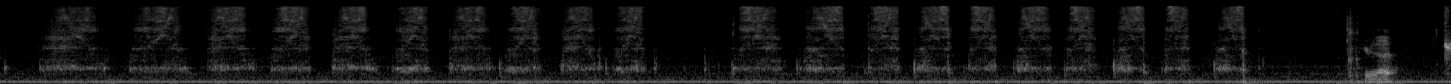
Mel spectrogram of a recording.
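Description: Knife blade drawn repeatedly across the stone of a Worksharp Precision Adjust Elite while polishing toward a mirror edge: a steady run of even rasping strokes, close and clear over a low constant hum, ending in a brief clatter.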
